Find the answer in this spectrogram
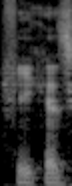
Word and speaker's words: fika: The Liger says there's a Swedish thing called fika you should look into. I hope he explains that because I have no idea what it is. Fika Fika, is coffee. Fika's If, coffee.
